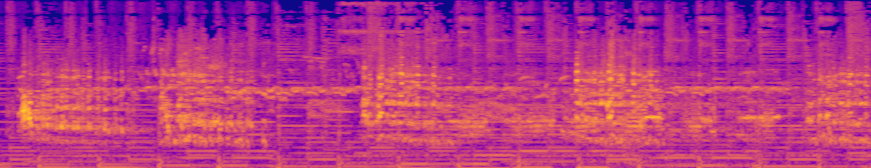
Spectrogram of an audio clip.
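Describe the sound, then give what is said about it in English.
A turkey gobbles loudly in several rattling bursts, each a few seconds apart, over a steady low rhythmic backing. “Turkey.”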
